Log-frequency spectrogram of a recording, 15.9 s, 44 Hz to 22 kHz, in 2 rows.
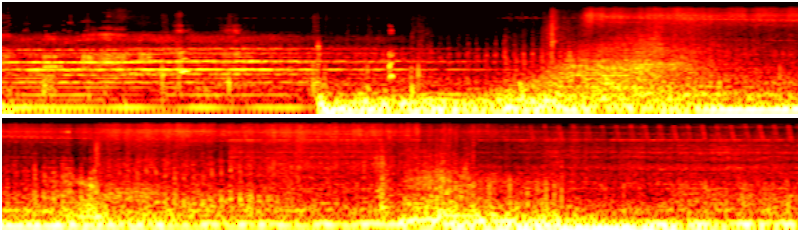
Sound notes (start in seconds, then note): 3.0 helicopter whirring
